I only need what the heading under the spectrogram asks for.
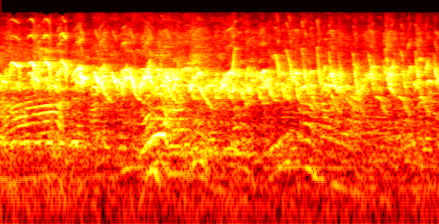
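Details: "Konslet" style song from a greater green leafbird: a bright, chattering rush of high notes with a buzzy trill near the start, one lower slurred whistle in the middle, then quick scratchy chirps.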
